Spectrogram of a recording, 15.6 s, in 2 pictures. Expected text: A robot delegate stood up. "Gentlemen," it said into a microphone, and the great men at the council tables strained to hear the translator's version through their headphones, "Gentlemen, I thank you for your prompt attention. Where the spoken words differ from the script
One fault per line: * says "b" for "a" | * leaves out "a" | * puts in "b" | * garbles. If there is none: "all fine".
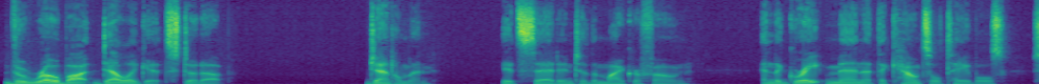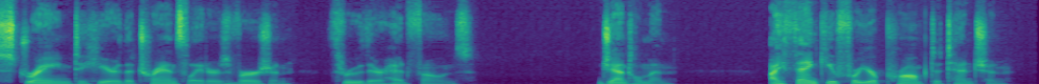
* says "The" for "A"
* says "the" for "a"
